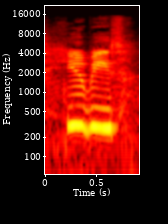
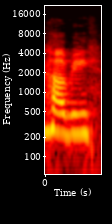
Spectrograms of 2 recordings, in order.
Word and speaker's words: Hubie: you're sleepy huh okay it's hubies you be halloween i was saying hubby i'll never hear the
